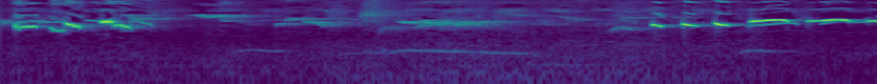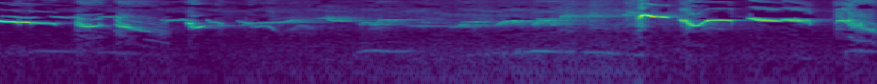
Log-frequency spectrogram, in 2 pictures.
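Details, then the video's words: Oriental magpie-robin song played to coax other birds into singing: a long, varied run of rich whistles, quick chirps and fluid trilled phrases, loud in bursts, with a soft low whistle heard now and then. "PANCINGAN KACER ANTI BISU"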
